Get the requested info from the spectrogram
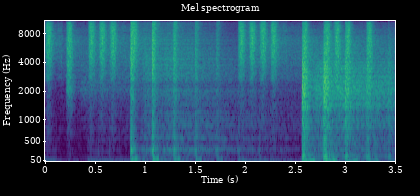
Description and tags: Unique Hats
A hat composition I made in FL Studio :)
high, hip, hop, dubstep, hats, dark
